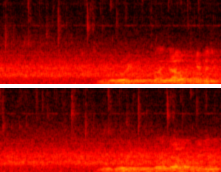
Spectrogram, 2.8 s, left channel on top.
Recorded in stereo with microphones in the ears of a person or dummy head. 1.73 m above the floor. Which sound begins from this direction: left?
A man speaking, at 1.2 s.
